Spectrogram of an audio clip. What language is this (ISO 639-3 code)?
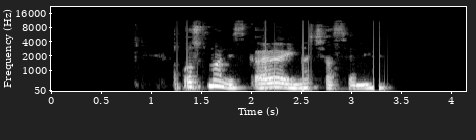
lzz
